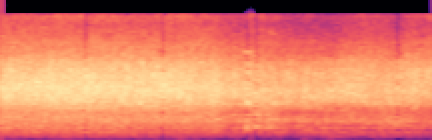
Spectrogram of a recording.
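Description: Ground onion and garlic paste poured into hot oil in a kadhai, setting off a loud hissing sizzle that gradually dies down after about a second.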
